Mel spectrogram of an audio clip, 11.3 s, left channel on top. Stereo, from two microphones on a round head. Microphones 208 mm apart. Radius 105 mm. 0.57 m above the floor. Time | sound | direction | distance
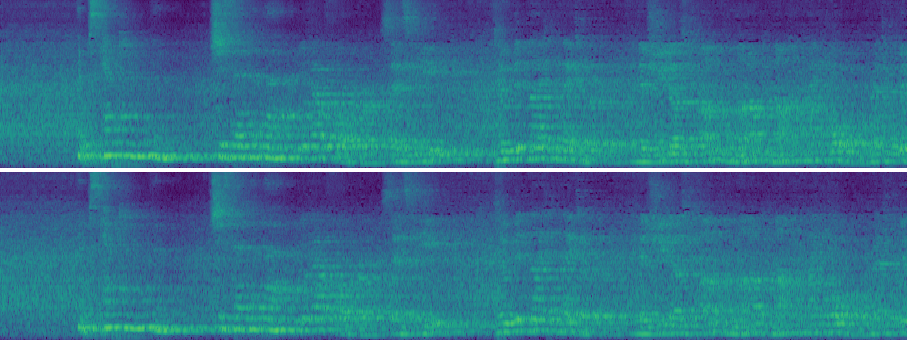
1.0 | a woman speaking | 25° left (ahead or behind) | 0.6 m
3.6 | a man speaking | 50° left (ahead or behind) | 1.9 m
